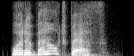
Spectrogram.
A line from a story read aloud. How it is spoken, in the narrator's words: asked anxiously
